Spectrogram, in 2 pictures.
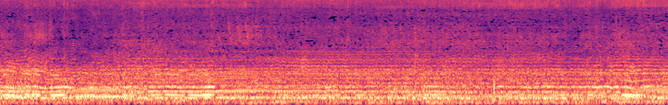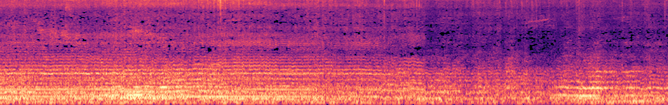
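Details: Dense, continuous drone of many honey bees heard close up, a low, even buzzing hum with strong overtones that hardly varies in loudness.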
